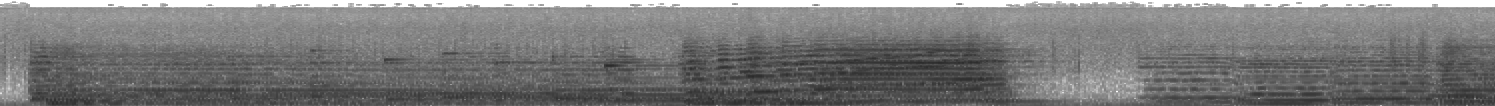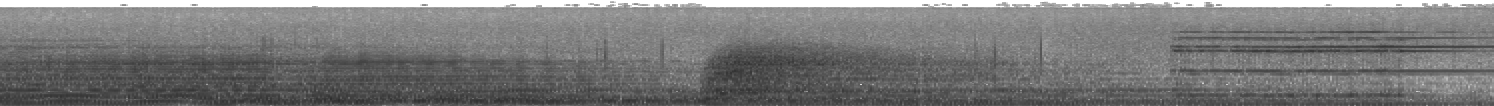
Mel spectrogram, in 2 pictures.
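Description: A bell tolls with deep, resonant strokes and rich shimmering overtones, layered over loud, sustained dramatic music that briefly dips midway before a bright, higher ringing tone enters near the end.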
